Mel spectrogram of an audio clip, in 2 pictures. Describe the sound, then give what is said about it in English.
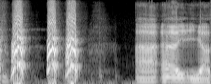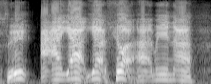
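A dog barks three times in quick succession, loud, in a studio, followed by a few seconds of voiced, speech-like sounds with no further barking. “So we use our imagination and presto, a dog pops into the studio.”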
